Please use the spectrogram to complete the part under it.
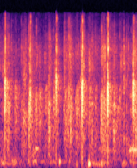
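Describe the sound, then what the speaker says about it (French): Audience applause at a round-table conference on living better with illness, heard as a brief, faint patter of clapping from a small room, scattered and uneven. "on peut vous applaudir pour ce travail de sensibilisation"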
